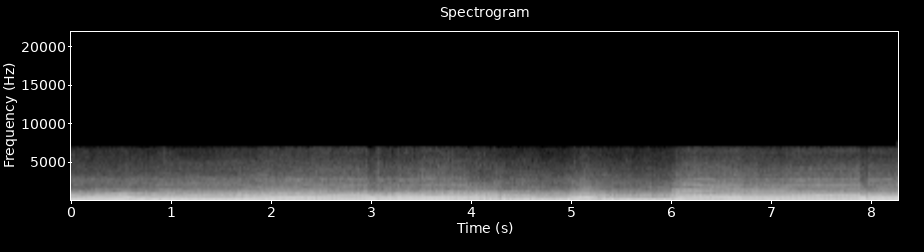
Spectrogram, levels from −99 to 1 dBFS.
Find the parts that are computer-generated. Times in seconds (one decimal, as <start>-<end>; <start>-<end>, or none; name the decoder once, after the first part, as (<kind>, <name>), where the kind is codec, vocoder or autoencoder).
0.0-6.9 (vocoder, BigVGAN v2)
